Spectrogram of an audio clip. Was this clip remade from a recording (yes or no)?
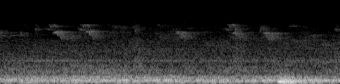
no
